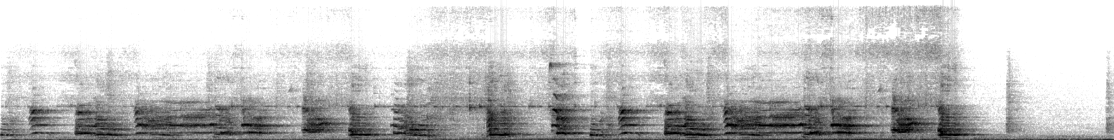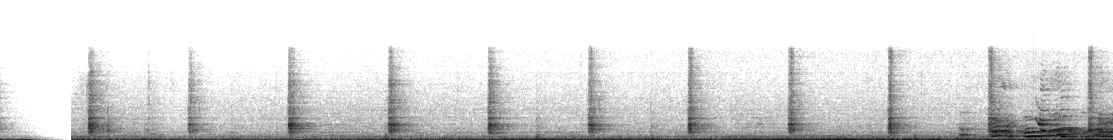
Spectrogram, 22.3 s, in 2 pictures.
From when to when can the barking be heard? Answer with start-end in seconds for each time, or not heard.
0.0-9.7, 20.7-22.2.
